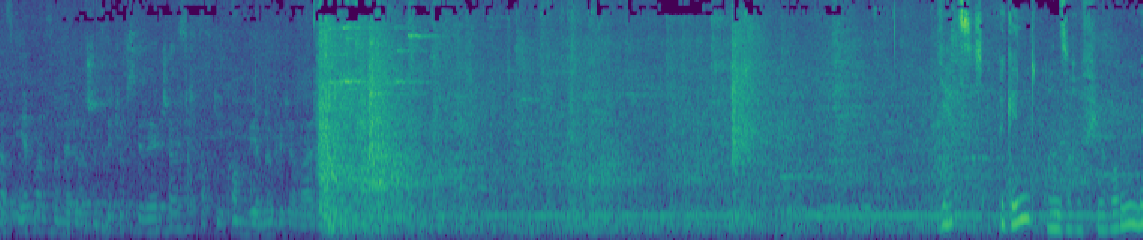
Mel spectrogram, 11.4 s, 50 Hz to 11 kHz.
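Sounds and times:
speech: 0.2s - 6.1s, 9.4s - 11.4s
large cemetery gate closing with a grinding metallic rumble: 3.1s - 9.3s.

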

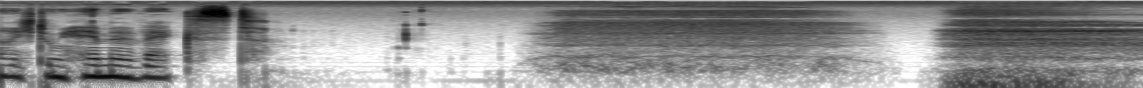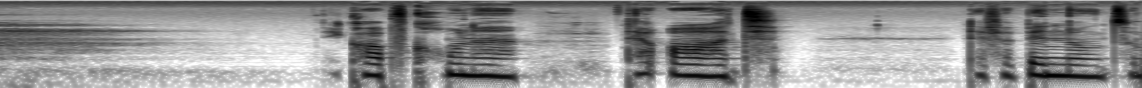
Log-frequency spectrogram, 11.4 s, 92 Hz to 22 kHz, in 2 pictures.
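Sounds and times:
speech: 0.0s - 1.4s, 7.4s - 9.7s, 10.6s - 11.4s
deep breathing during a meditation: 2.6s - 6.8s.

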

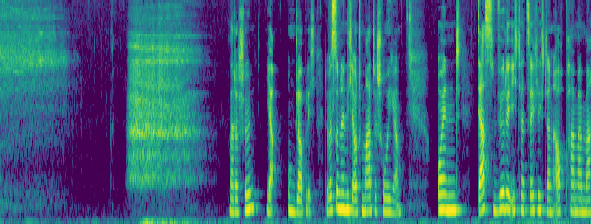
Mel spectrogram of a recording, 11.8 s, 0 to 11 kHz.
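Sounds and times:
deep breathing in and out into the belly during a relaxation exercise: 0.0s - 1.6s, 2.5s - 4.4s
speech: 4.6s - 11.8s.

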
